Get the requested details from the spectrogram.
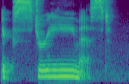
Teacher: our emphasis is on the second syllable and the e as in green vowel sound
